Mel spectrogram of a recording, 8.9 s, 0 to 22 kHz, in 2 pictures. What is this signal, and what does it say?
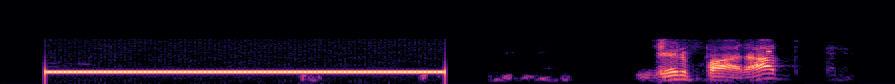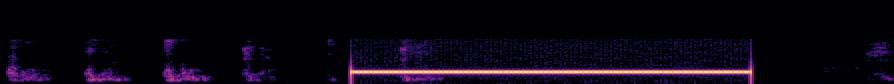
Ringback tone (North America), 440 + 480 Hz, with speech.
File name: out- - - - - .47695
